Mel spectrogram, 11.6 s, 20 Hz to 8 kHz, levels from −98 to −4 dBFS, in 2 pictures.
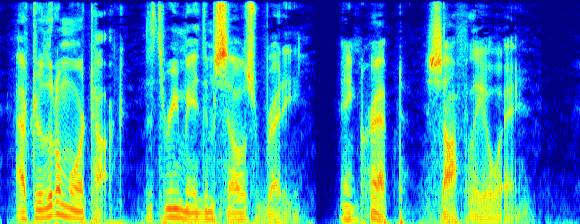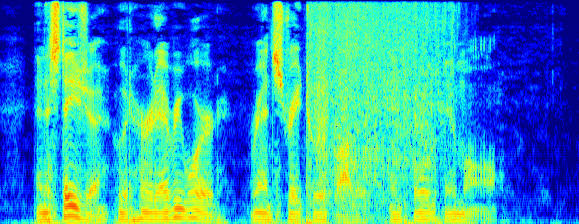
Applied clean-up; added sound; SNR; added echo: none; Water / Splash, splatter; 9 dB; none.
